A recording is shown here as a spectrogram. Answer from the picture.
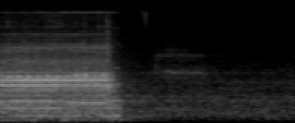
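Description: Cricut Maker cutting machine loading the mat after the insert-mat button is pressed: its motors whine steadily as the rollers draw the mat in and the tool carriage moves, then stop abruptly about halfway through.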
